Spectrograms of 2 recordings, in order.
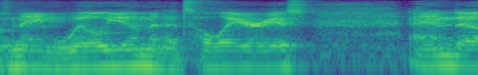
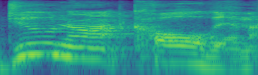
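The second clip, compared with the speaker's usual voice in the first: "Do not" slowed and higher, each word weighted; firm order; 5 semitones higher, slower than usual. Retold or imitated. Son stopping his mother from dialing, firm slow order. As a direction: hit "Do not" hard and slow.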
